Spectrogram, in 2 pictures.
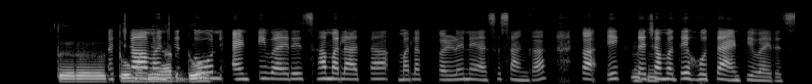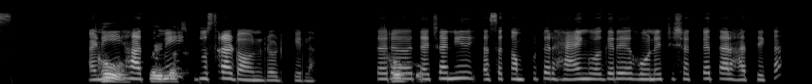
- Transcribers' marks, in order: tapping; other background noise; other noise
- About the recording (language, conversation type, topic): Marathi, podcast, एखाद्या चुकीतून तुम्ही काय शिकलात, ते सांगाल का?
